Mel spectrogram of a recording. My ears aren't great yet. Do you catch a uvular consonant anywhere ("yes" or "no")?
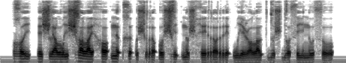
yes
